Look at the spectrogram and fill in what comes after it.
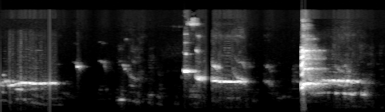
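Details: Four-week-old Cavalier King Charles Spaniel puppies, Daisy's litter, kept in a pen: a level whine, scattered soft squeaks, two rising-then-dropping whines, then a loud harsh yelp trailing into a drawn-out whine.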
